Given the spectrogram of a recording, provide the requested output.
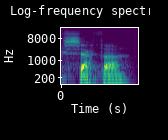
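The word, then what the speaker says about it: Sethe: And then we discussed the pronunciation like Setha. That's S-E-T-H-E.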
